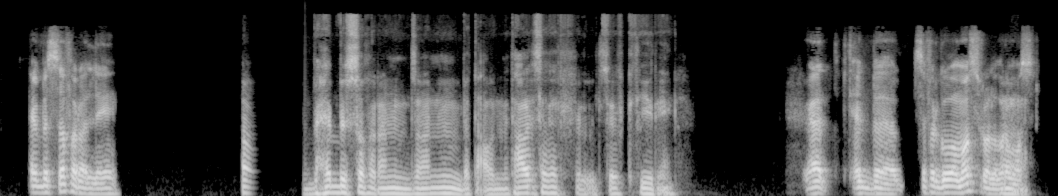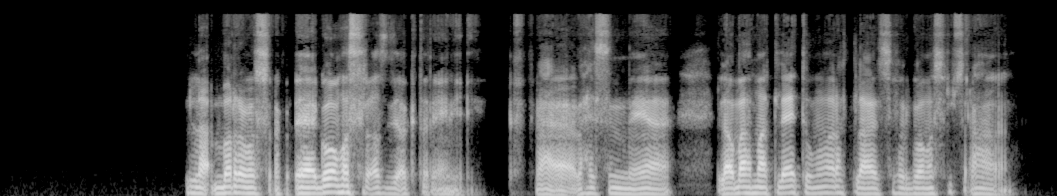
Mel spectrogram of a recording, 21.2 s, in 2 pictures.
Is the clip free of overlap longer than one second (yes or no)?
yes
